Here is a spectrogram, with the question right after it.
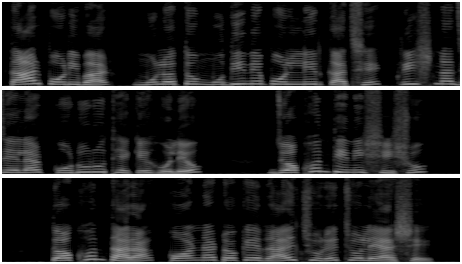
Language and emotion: Bengali, neutral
